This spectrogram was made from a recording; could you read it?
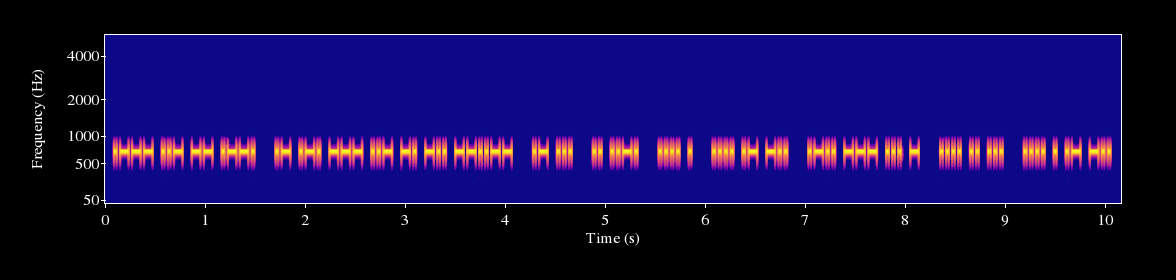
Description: Morse code, heard as a keyed tone, about 40 wpm, 700 Hz. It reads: JUMP AROUND, AS IF HE HAD LOST HIS HEAD
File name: Pinocchio / Pinocchio ch8 40 40 ik1hge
